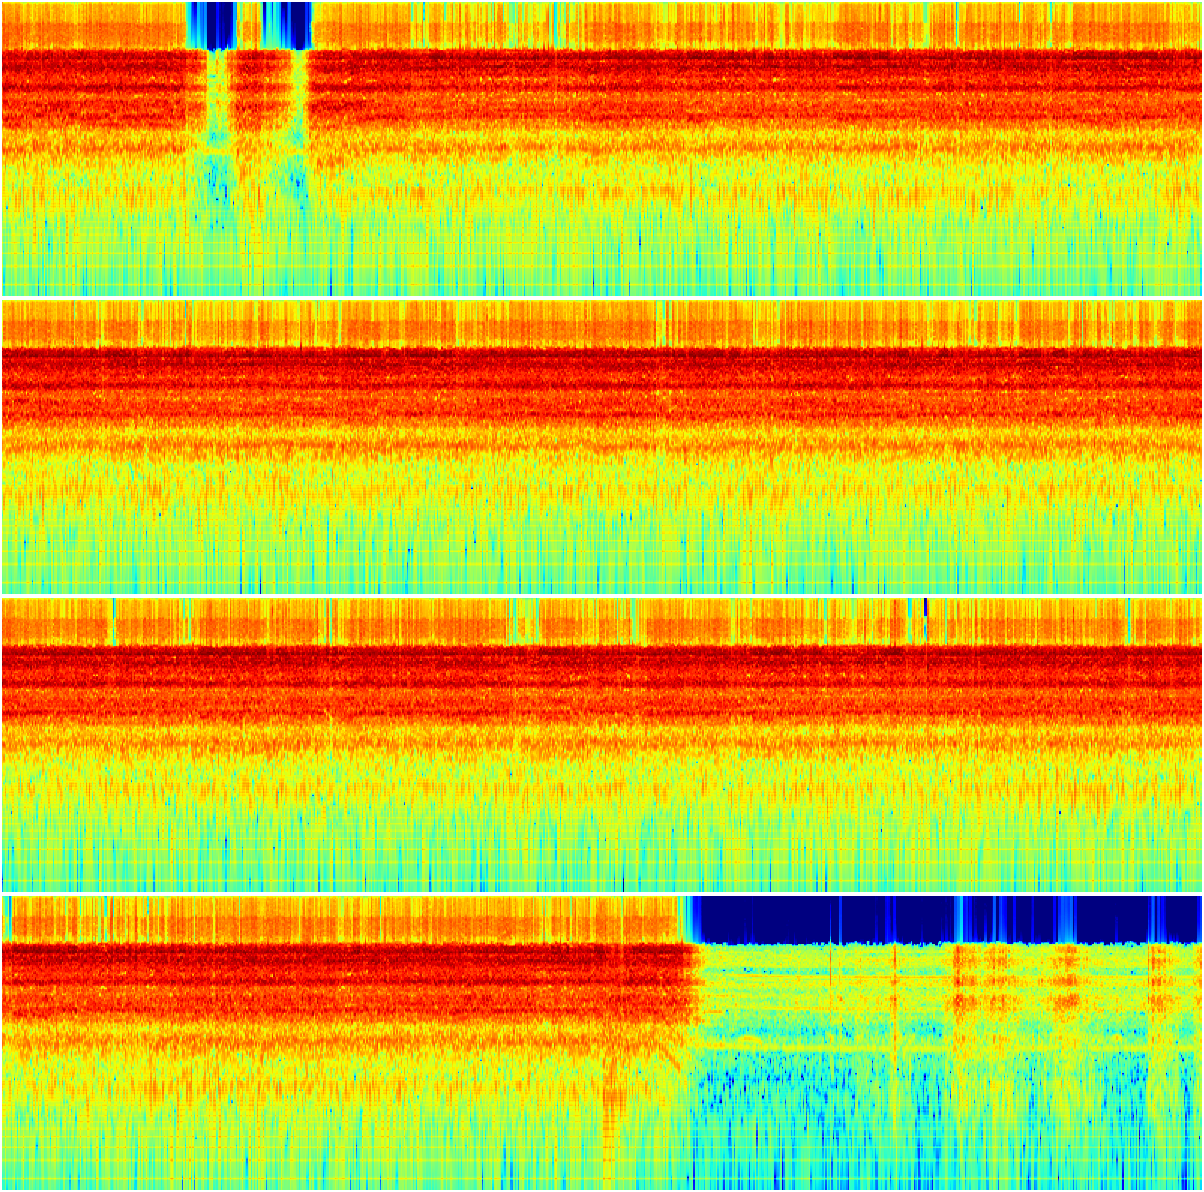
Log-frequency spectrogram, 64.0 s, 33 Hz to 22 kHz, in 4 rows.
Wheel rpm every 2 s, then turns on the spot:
210, 80, 200, 230, 230, 230, 230, 220, 220, 230, 230, 230, 220, 230, 230, 230, 230, 220, 230, 220, 220, 230, 230, 230, 220, 220, 220, 210, 70, 10, 20, 30.
60-64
